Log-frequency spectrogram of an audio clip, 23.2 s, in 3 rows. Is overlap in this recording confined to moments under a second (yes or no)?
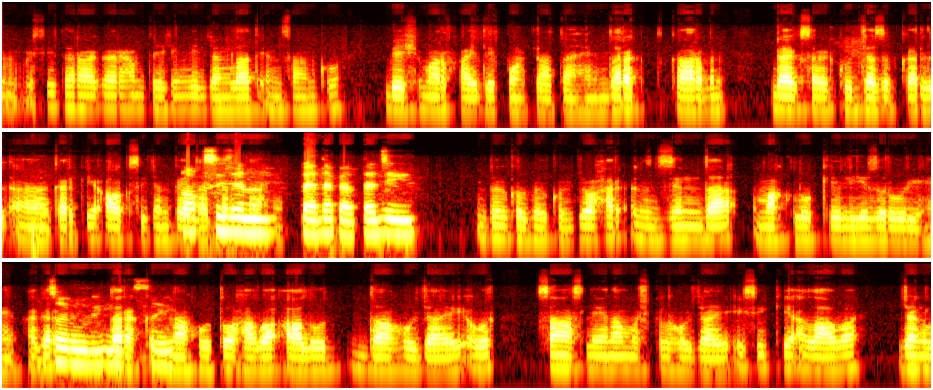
yes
